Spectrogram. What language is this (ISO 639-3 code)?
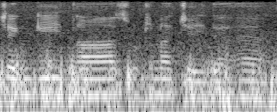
pan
